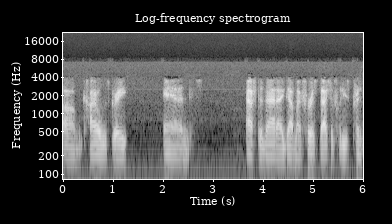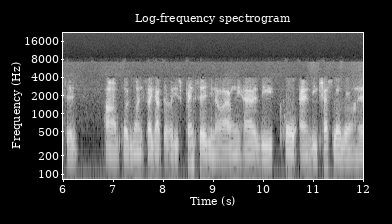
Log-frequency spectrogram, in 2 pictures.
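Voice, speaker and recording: Speaking in an American accent, a man keeps a monotone, flat intonation at a fairly low pitch. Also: moderate pace. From New York City (Bronx). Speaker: clothing brand founder. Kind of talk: interview.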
